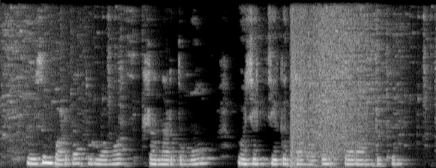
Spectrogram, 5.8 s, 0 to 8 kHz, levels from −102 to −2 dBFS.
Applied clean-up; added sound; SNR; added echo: classical method WPE with log-MMSE.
